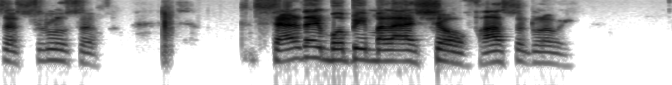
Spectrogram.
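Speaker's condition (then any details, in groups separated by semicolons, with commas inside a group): Brain bruising; speech bad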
